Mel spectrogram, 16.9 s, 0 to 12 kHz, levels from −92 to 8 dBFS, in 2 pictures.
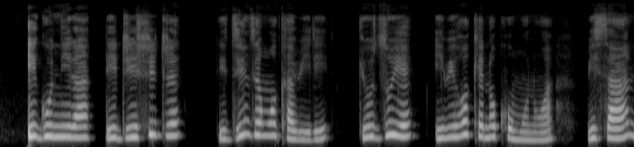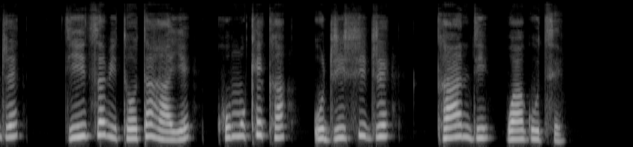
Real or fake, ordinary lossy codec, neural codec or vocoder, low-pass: real; AAC, 64 kbps; none; 10.8 kHz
